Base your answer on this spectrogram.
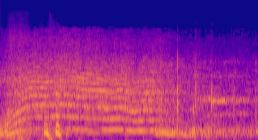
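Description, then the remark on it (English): A motorbike engine, with a man riding it, revs up and down with a rising and falling whine, loud, continuing steadily for a few seconds with no one talking. “This dude legit riding a motorbike in this thing.”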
